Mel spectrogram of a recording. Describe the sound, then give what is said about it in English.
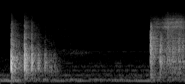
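A small die clatters onto a hard tabletop with two quick bright impacts and a short ringing rattle, then a second scraping clatter about a second later, rolled for an arm wrestling match in a game and landing on 19. Fairly loud, with no talking. “Man, he had a 19 on the die.”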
